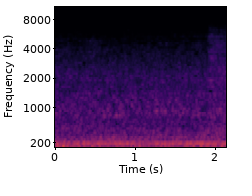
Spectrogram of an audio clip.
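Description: A steady low hum over a constant hiss of background noise.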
